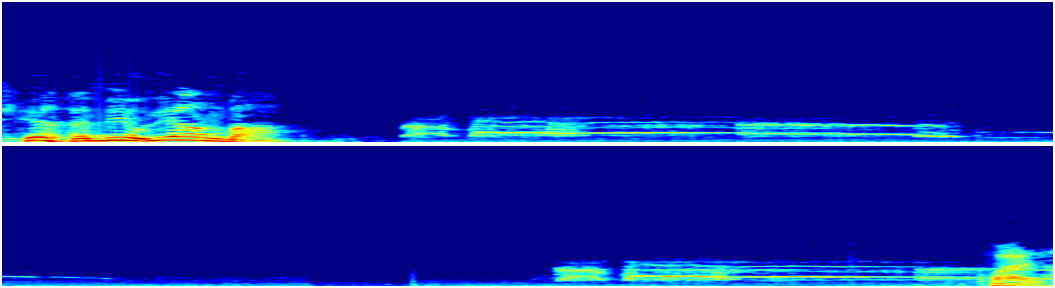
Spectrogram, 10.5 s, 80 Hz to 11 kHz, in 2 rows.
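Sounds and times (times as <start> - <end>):
speech: 0.1 - 1.4, 10.2 - 10.5
rooster crowing before dawn: 2.0 - 5.9, 8.0 - 10.5
low hum: 4.3 - 8.1.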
